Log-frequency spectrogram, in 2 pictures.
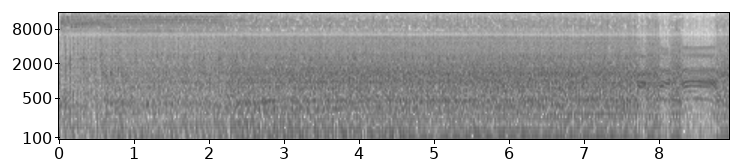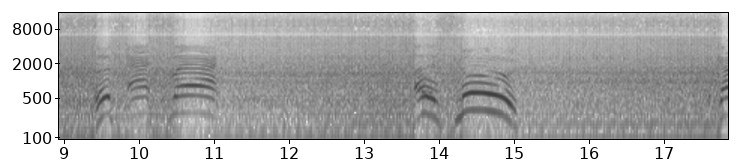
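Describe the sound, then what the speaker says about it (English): A Ford 8N tractor engine idles steadily, its long-neglected valve gear clattering for the whole stretch, while voices talk excitedly over it in the second half. "got some valve clatter, probably because it hasn't had oil flowing through it in years"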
